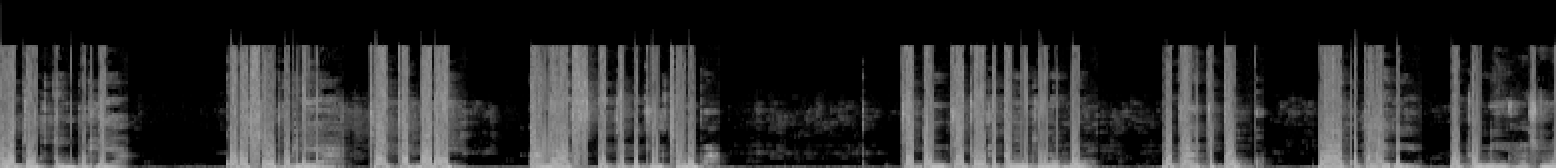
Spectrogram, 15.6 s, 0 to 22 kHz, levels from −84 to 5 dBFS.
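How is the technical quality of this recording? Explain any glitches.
The technical quality is poor, with two separate problems in this speech recording.

Throughout, loud moments break into harsh, violent cracks, far sharper than ordinary clipping. This is integer overflow: the signal was pushed about 15 dB past full scale, and instead of being held at the limit, each peak that exceeded the largest integer value wrapped around to the opposite sign. The waveform jumps across the entire range in an instant, which produces the crack. Only a small share of samples, a few percent, go over, so the damage sits on the peaks.

At 4.35 s, at 7.17 s just after "ang'az etu epikii lchampa", and at 9.66 s, there is a brief chirp or blip, each lasting only a moment. These are damaged data in a compressed stream: corrupted bytes left the decoder unable to read those frames correctly, so it lost sync and produced garbage until it found the next valid frame header. 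The result is a short squawk where the signal should be.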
